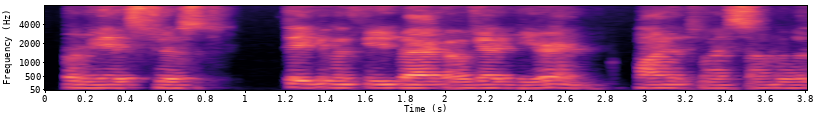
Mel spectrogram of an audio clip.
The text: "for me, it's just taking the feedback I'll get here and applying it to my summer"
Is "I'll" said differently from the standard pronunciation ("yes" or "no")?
yes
